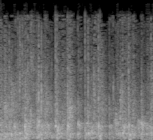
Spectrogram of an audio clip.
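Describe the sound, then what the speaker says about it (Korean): An audience gives sustained applause to welcome the president, who is visiting Confucian scholars in Andong, North Gyeongsang. The clapping is dense and steady, with no voices over it. "우리 큰 박수로 환영해 주십니다"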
